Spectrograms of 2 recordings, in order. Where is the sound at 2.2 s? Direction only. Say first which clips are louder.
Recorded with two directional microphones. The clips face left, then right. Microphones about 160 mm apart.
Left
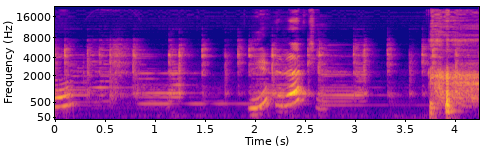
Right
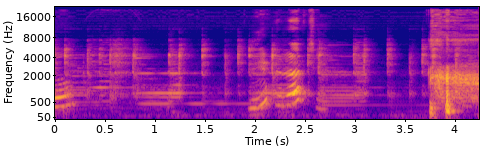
Left 3 dB; 10° left (ahead or behind).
